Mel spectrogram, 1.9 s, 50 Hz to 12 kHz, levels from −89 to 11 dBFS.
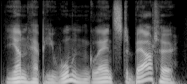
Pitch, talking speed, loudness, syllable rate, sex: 110 Hz, 190 wpm, -16 LUFS, 6.2 syllables/s, male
